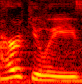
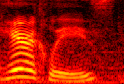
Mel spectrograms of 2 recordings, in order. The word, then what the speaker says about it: Heracles: always said it wrong people were like no it's not Hercules it's like Heracles nothing really currently but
